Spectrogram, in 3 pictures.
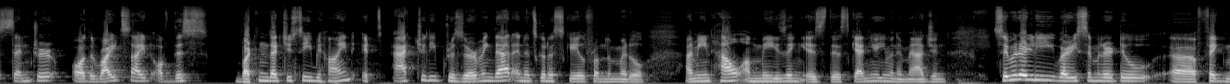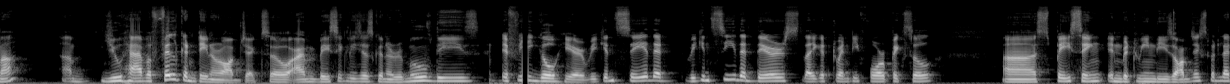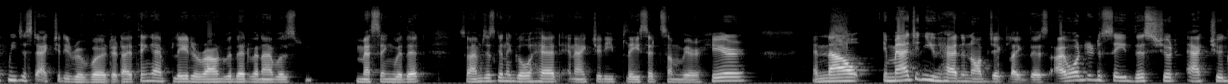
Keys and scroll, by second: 4.5 super+z, 5.2 super+Escape, 5.7 super+z, 6.7 super+Escape, 11.4 shift+super+g.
